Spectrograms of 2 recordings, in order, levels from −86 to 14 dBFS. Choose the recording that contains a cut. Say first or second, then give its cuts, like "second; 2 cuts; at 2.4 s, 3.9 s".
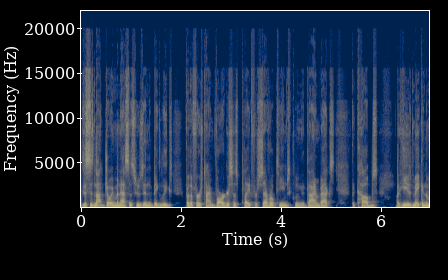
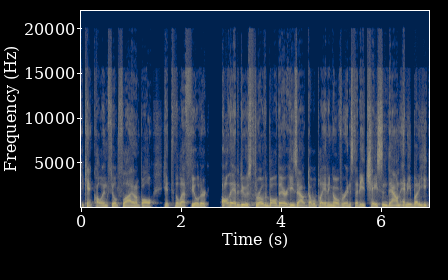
second; 1 cut; at 5.7 s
